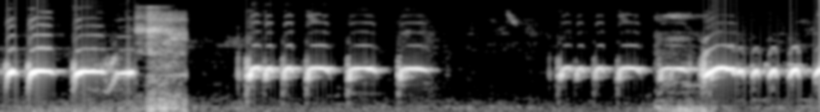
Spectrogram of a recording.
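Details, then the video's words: Female zebra dove calling, used to lure males: rapid series of short, clipped notes at an even pitch, in bursts of about a second with brief pauses, broken by two loud broad rustling thumps. "Pancingan Prekutut Betina Gacor"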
